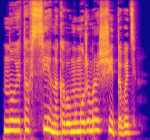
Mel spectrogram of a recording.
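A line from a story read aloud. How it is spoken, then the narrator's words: Exasperated exclaiming. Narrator (Russian): в сердцах воскликнула Делия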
